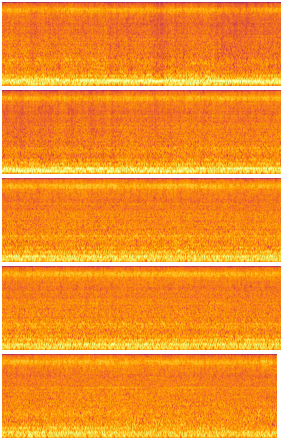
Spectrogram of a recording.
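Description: A vehicle engine idling steadily, a continuous low drone with a faint high whine above it.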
